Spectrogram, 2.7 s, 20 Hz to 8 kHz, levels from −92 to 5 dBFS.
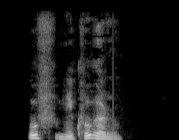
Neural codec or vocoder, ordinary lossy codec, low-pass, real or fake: none; AAC, 32 kbps; 7.2 kHz; real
